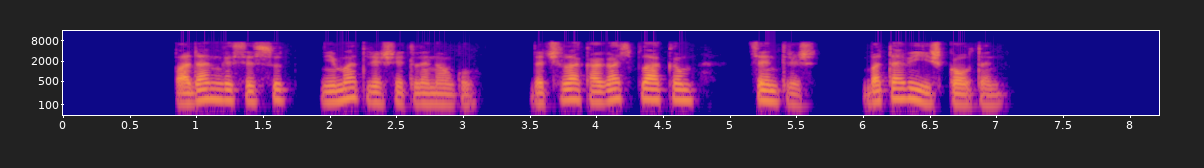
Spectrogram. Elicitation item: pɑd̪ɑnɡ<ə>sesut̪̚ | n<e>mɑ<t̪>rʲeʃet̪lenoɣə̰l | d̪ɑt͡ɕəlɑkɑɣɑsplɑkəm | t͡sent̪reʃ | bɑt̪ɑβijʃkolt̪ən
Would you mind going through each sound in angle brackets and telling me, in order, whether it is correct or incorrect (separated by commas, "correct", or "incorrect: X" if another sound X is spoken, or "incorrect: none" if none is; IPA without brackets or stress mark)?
correct, incorrect: i, correct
